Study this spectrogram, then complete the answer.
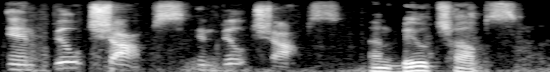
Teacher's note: give me just a little bit more sh a little bit more sound on there because it was sounding a little bit like you were saying chops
